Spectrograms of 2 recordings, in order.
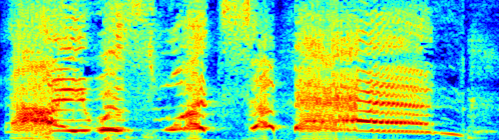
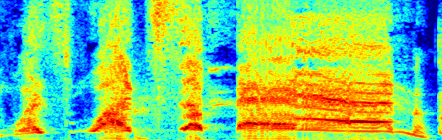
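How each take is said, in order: First: Much higher, slow shrieking wail; Cobra Commander voice. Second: Strained, shouting villain wail; a half-done shout in the villain's voice; Cobra Commander voice. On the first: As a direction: wail it like a cartoon villain. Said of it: "This is an actual, actual line". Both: Retold or imitated.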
